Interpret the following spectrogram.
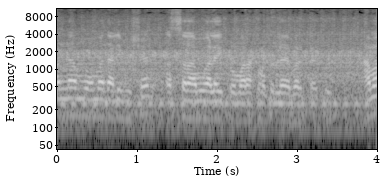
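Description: A man's voice speaking, with the steady low hum of an idling vehicle engine underneath.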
